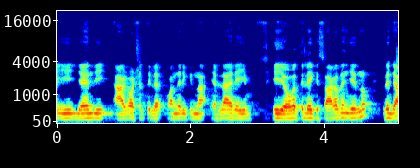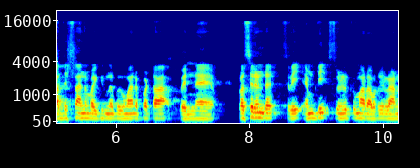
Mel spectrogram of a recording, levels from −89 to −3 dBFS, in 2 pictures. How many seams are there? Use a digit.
0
